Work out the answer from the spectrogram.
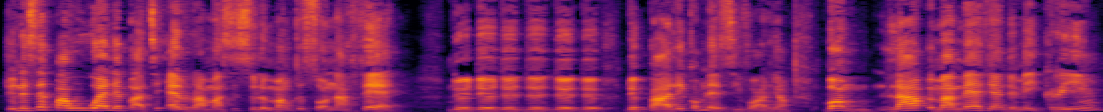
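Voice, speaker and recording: A man's voice: fairly high pitch, normal speed, bright, forceful tone. A young man from Cameroon, talking to his viewers on a live stream, answering comments and repeating points for emphasis. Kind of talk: casual live-stream talk.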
